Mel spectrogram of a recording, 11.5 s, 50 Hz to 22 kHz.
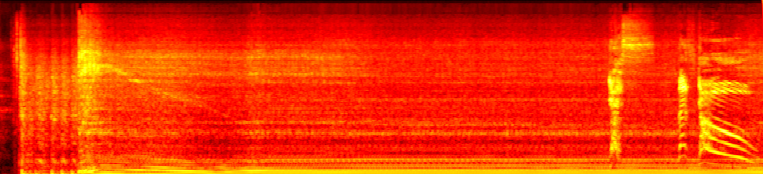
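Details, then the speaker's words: VW Golf 3 with a 1.8T swap on a 3-inch open downpipe, after capping and tightening the vacuum leaks: fires at once and settles to a steady, even, loud deep idle with no stumble or hiss, running healthy. "but yo starts right up now there's not a massive leak on the intake idle's no problem feels good feels good"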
